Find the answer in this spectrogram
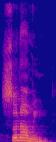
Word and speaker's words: tsunami: द सुनामी। सुनामी की spelling देख लेना। सुनामी में क्या होता है? टी एस यू एन ए एम आई। T silent होता है यहां पर।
